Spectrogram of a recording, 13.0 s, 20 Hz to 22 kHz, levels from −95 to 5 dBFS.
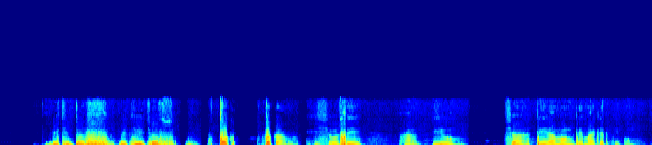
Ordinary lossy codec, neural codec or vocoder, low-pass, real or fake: AAC, 96 kbps; codec, 16 kHz, 16 kbps, FunCodec, trained on Chinese and English, 50 frames a second; 7.2 kHz; fake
